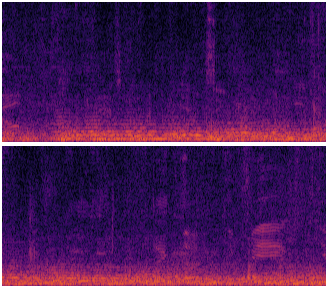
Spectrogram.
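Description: A massed ensemble of tubas, sousaphones and euphoniums playing together in full, sustained low chords. There is a short break in the sound about half a second in before the chords carry on.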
